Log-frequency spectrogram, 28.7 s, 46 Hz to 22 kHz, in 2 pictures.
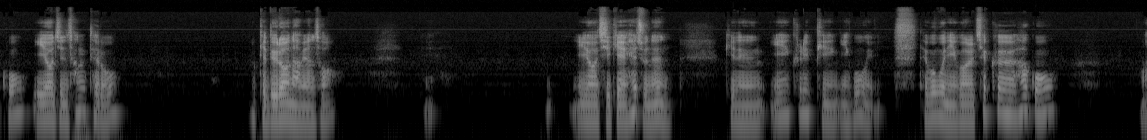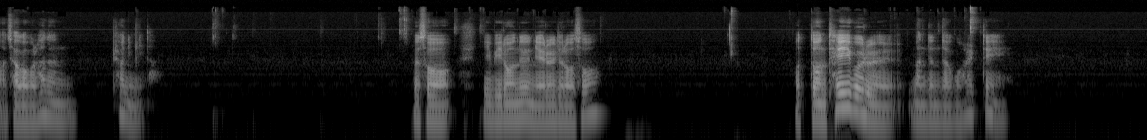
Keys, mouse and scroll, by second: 10.8 Tab, 11.6 Tab, 17.0 `, 19.5 x, 20.3 shift+a, 25.8 Tab, 26.3 typing.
